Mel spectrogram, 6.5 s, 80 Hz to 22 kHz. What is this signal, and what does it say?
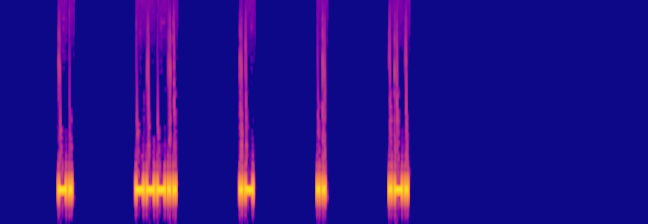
Morse code, heard as a keyed tone, about 45 wpm, spaced as for 12 wpm, 690 Hz. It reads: N8AIR
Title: USA Call Signs - 5 Characters - 8x Character Spacing - 45wpm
